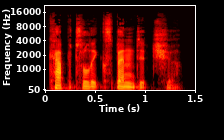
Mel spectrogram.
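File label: "capital expenditure", British English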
